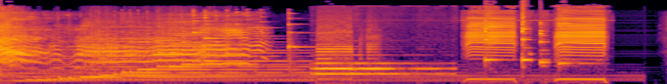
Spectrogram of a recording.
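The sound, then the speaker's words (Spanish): A bright WhatsApp message notification jingle: a rising run of tones, then two short, sharp beeps near the end, loud, with no voices over it. “mensaje de WhatsApp, güey.”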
